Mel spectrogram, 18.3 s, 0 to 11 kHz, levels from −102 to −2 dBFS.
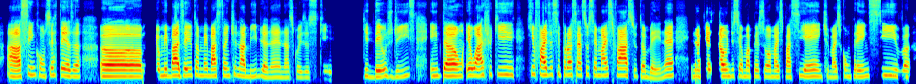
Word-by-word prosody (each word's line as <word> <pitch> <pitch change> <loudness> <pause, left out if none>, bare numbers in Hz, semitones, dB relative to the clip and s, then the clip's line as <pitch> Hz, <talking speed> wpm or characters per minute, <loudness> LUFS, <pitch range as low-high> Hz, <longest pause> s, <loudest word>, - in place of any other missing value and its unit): Ah, 205 -1 +5
sim, 265 +1 -8
com 240 -3 -11
certeza. 220 -4 -3 0.4
Hã, 215 -1 +7 0.3
eu 225 - -5
me 235 +1 -3
baseio 240 +1 +4
também 240 -2 -8
bastante 235 +2 -1
na 230 -3 +1
Bíblia, 210 -2 -8
né, 190 +1 -7
nas 185 0 -12
coisas 185 -2 -16
que 380 -2 -19 0.6
que 230 -2 -9
Deus 205 +1 -2
diz. 210 +6 -11 0.3
Então, 230 0 +4
eu 245 0 +1
acho 245 +4 +3
que 275 0 -6 0.3
que 285 - -7
faz 260 -3 +5
esse 275 +2 -13
processo 260 0 -1
ser 255 -1 -7
mais 245 +1 -1
fácil 245 -2 +3
também, 180 -7 -8
né. 230 +6 0 0.3
Na 210 0 -4
questão 225 -1 +1
de 220 0 -14
ser 225 +2 -9
uma 210 -1 -5
pessoa 210 -1 -7
mais 200 0 -6
paciente, 210 0 -5
mais 190 0 -8
compreensiva. 215 0 -7
225 Hz, 135 wpm, -22 LUFS, 210-245 Hz, 0.6 s, Hã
